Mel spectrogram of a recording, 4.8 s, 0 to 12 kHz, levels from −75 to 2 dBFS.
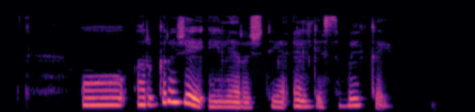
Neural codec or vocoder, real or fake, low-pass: none; real; 7.2 kHz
